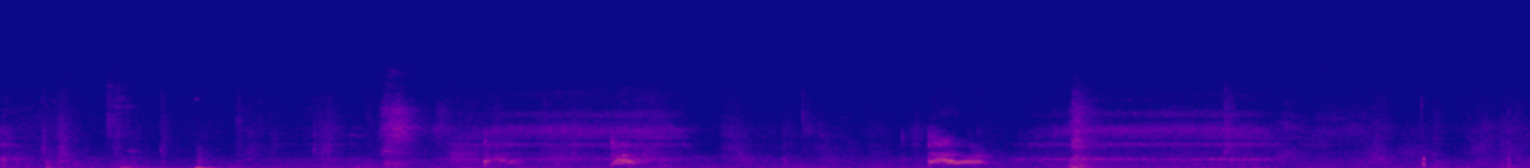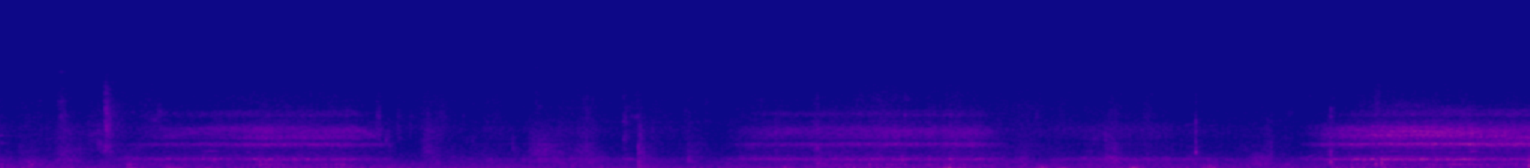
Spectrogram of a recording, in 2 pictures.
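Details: Friend fell asleep snoring very loudly; irregular snorting breaths with wheezy, whistling noises and soft clicks; snoring.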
